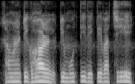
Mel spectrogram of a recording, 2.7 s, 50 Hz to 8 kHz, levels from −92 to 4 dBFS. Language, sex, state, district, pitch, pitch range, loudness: Bengali, male, West Bengal, Cooch Behar, 145 Hz, 145-155 Hz, -21 LUFS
